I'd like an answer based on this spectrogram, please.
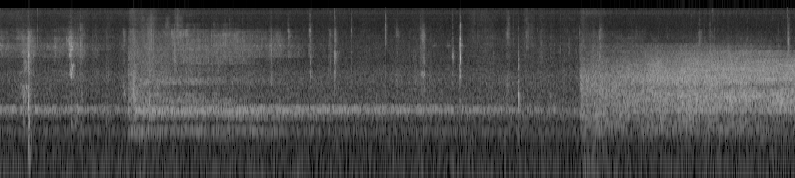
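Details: Japanese honeybees (Apis cerana japonica) humming at a box hive in Kyoto, Japan, while honey is harvested. A steady layered drone holds for several seconds with scattered ticks, then gives way to louder broadband rushing noise.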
